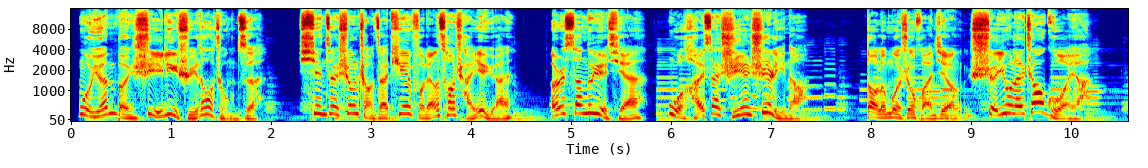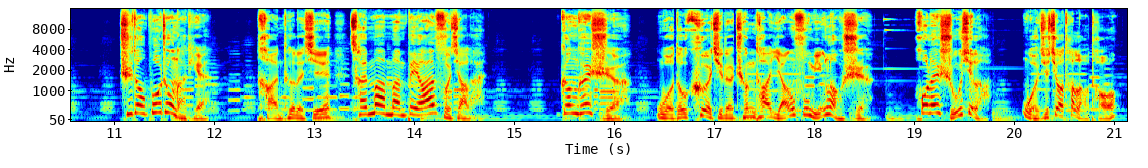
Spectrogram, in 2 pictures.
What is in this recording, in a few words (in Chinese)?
男 解说 幽默感 拟人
